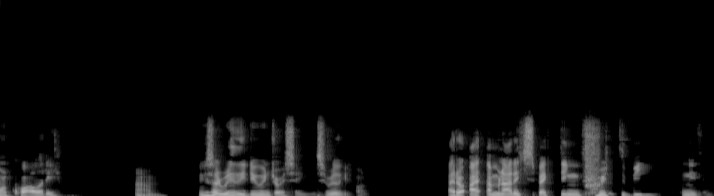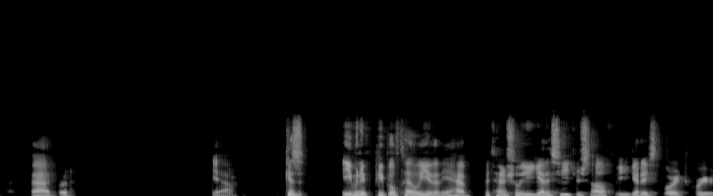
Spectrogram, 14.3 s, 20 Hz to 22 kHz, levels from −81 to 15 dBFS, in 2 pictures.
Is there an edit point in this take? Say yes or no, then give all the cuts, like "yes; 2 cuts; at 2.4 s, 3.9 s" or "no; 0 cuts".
no; 0 cuts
